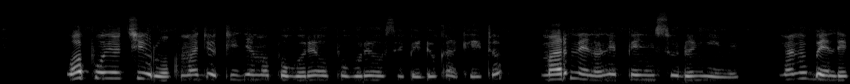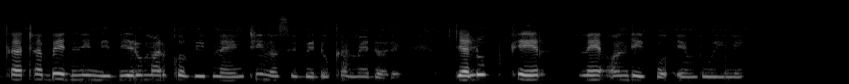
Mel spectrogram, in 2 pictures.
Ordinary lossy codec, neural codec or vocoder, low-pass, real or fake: Opus, 24 kbps; autoencoder, 48 kHz, 32 numbers a frame, DAC-VAE, trained on Japanese speech; 19.8 kHz; fake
